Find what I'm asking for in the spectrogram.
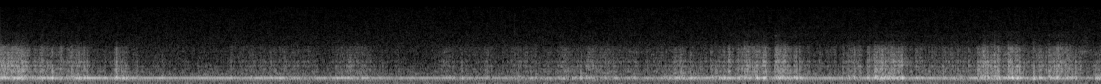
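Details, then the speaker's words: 1928 RCA Victor Model 28V radio, warmed up: steady low hum under the audio, not perfectly stable, with crackly bursts; hum source unresolved after troubleshooting, cause unconfirmed. "listening very carefully to the hum just a hump bar it's not perfectly stable"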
